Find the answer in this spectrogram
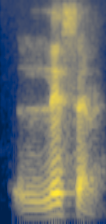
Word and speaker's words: listen: listen it is written listen but it is pronounced listen got it then look at words like uh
